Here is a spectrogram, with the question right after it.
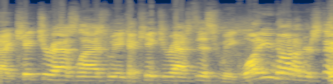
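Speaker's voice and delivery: exasperated yelling. Retold or imitated. Voicing turtles scolding Foot Clan.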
